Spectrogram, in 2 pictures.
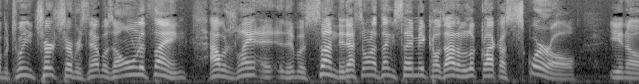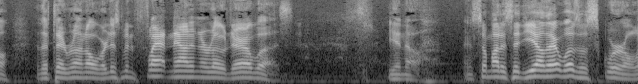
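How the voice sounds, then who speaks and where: A man preaching a folksy testimony sermon, rambling and colloquial, with sudden loud outbursts. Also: fairly high pitch, fairly quick.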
